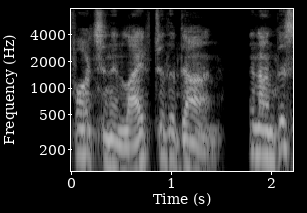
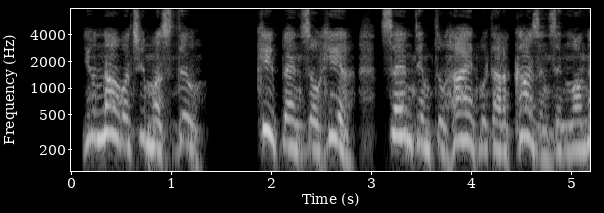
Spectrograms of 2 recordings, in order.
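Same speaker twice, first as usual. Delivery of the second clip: a higher-pitched, firm mother's voice; lightly raised voice of a bossy Italian wife; scolding wife; 7 semitones higher than usual. Acted. Filomena voiced, giving orders.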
